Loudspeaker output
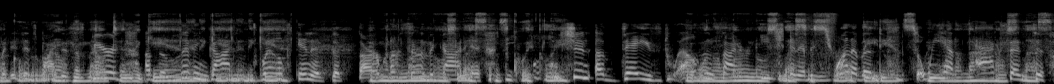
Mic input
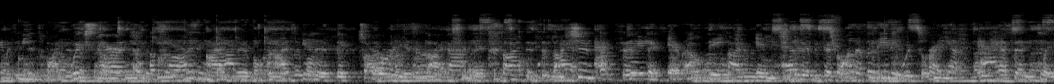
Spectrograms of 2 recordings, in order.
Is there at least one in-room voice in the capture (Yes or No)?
Yes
